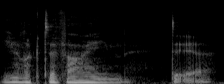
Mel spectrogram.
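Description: Male actor doing a low, slow-talking yandere receptionist, silky courtesy over menace, close-mic whispers. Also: fairly even intonation, warm tone, slightly rough, exaggerated voice. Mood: whispery. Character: obsessive male yandere hotel receptionist kidnapper. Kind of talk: ASMR roleplay audio drama.

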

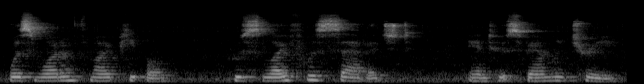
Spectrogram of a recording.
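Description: Older woman in her sixties, very slow pace, solemn storybook narration, roomy echo. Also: deep voice, slight background noise. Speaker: author reading own picture book aloud.

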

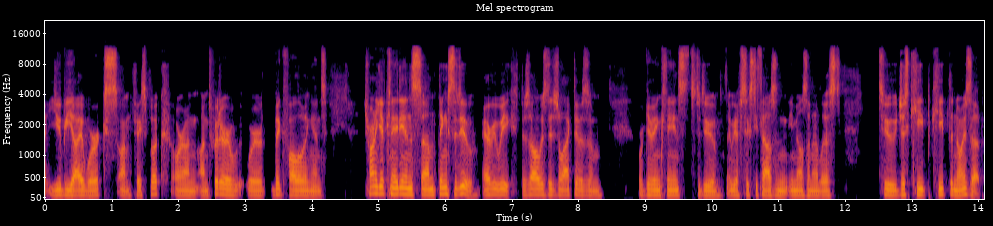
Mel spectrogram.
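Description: A man speaking as a guest advocate on a video call, informal and earnest, with halting phrasing. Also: fairly low pitch, steady tone, fairly bright tone, dry recording.

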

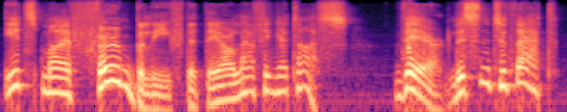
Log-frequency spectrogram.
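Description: A man's voice: a little high, huge pitch swings, slow pace, a little mellow, slightly rough, pitched above the performer's own voice, exaggerated voice. A man voicing a thin, proud soldier who complains in old-fashioned speech. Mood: suspicious.

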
